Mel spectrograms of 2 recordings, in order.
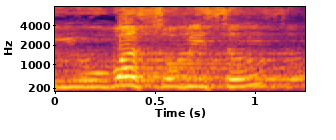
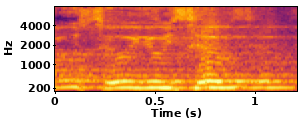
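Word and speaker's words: يوسوس: আমি কই ইউওয়াসউইসু, চাচা কই ইউসু ইউসু।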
